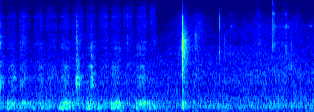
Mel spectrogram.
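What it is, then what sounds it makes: Scratch-art paper card being scratched. A wooden stylus scratches across a flat, coated scratch-art paper sheet. Soft, dry rasping strokes repeat quietly, and midway one sharp, bright tick stands out before the light scratching continues.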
